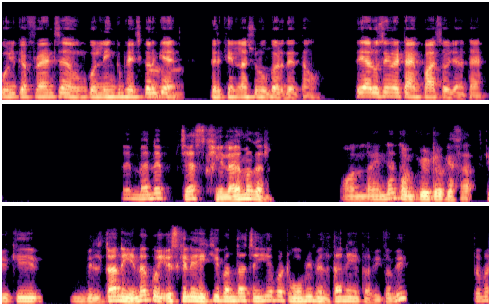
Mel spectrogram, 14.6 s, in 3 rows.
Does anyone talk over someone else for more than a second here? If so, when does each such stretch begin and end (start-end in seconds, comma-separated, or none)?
none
